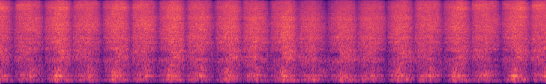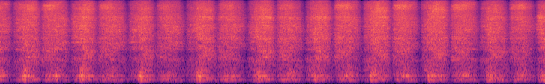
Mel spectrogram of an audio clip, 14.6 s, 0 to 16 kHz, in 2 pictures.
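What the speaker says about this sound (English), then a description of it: "my Crimson Guitars radius beam or leveling beam, 400 grit on the top, 240 on the bottom." A Crimson Guitars radius leveling beam with 400 and 240 grit paper sands across the frets of a Simon and Patrick Cedar 6 acoustic guitar, a steady back-and-forth rasp repeating about three times per second, close and loud with no talking.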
